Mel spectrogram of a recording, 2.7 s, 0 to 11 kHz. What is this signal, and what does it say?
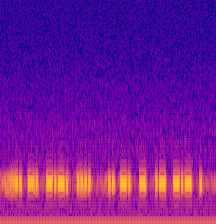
Morse code, heard as a keyed tone, about 53 wpm, spaced as for 43 wpm, 610 Hz. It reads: INCH INTAKE
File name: archived / CRSnet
